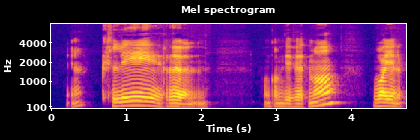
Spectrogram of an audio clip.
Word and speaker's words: kleren: Kleren. Ja? Kleren.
